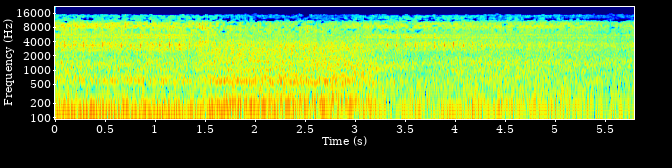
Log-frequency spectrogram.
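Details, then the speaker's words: Engine at idle after an EGR fix and reseating loose spark plug wires: a light, fast rattle of about four per second over the engine note, called dirty; Seafoam treatment planned; cause unclear, possibly carbon deposits. "Oh, you hear that rattling? Yeah, that's dirty."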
